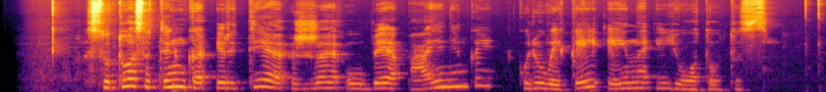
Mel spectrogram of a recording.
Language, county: Lithuanian, Klaipėda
